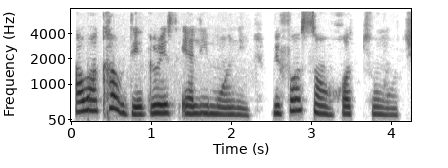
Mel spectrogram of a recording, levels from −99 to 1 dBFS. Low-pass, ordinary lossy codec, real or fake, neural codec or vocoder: 7.2 kHz; none; fake; vocoder, 22.05 kHz, 80 mel bands, WaveNeXt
